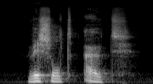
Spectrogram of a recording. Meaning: inflection of uitwisselen: 1. second/third-person singular present indicative 2. plural imperative
- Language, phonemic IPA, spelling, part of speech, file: Dutch, /ˈwɪsəlt ˈœyt/, wisselt uit, verb, Nl-wisselt uit.ogg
